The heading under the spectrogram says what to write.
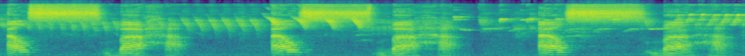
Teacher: saat masuk ke shad itu berarti makhraj shad dengan ujung lidahnya dia berbarengan naik ke atas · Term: shad sukun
